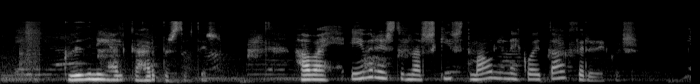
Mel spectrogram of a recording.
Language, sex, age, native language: Icelandic, female, 18-19, Icelandic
